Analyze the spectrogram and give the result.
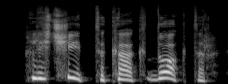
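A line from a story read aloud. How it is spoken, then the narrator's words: Sobbing unhappy woman. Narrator (Russian): всхлипнула несчастная женщина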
